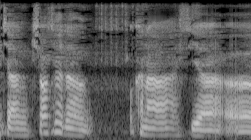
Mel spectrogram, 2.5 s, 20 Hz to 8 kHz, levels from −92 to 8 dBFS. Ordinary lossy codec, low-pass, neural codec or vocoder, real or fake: none; 7.2 kHz; none; real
